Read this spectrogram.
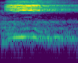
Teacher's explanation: तो देखिए अब हमारी जो जबान है ई बोलने पर दांतों के पीछे सट जाती है, इसलिए वो है अगला कोना जो टकरा रहा है तो वो होगा अग्रस्वर।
